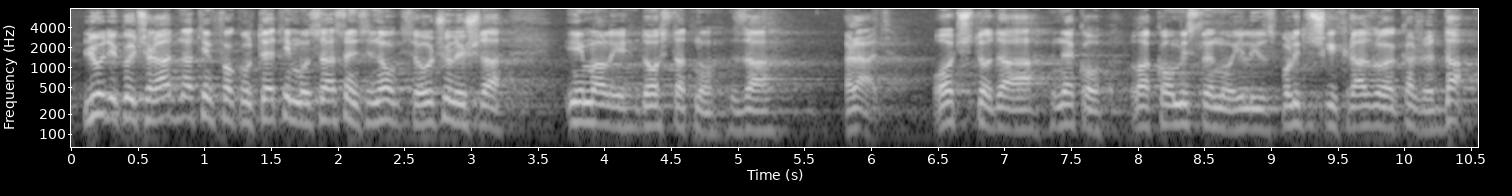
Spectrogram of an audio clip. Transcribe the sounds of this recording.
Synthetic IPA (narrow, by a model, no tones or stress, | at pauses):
ʎuːd̪iko̞jit͡ɕeɾaːd̪t̪nat̪imfakulˠt̪e̞ːt̪imausast̪anit̪ino̞ʋoɡsʋeut͡ʃiliʃt̪a | imalid̪o̞st̪at̪no̞za | ɾa̰ːd̪ | o̞t͡ʃi̥t̪o̞d̪ane̞ko̞lʔako̞misle̞noiliizpo̞lit̪i̥t͡ʃkixɾaːzlˠo̞ɡakaːʒed̪a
